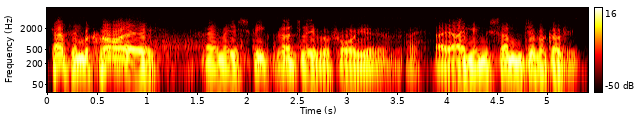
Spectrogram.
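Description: An actor playing an anxious older sea captain and father, halting and formal, in 1950s radio drama style. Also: low voice, very animated, breathy edge, full character voice. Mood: flustered, formal. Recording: old radio broadcast, narrow band.

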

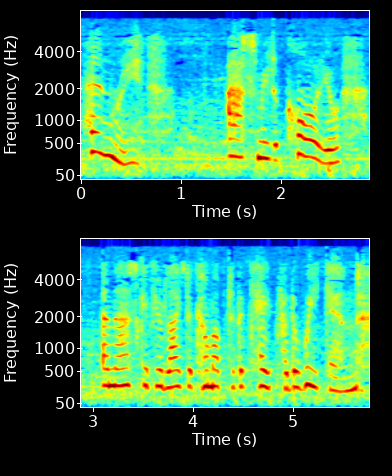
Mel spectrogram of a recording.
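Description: An actress playing an anxious, unhappy wife in a vintage radio drama, with a fretful, pleading way of talking. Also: female voice, high voice, moderate pace, natural voice. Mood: pleading, miserable. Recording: dull, noisy old radio recording.

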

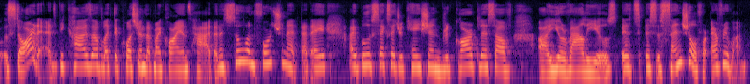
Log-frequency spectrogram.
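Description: A woman with a Persian accent, a psychologist and sex therapist, answering interview questions thoughtfully, often pausing with "kind of" and "like". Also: fairly high pitch, fairly bright tone. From Iran. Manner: thoughtful, many fillers like "kind of" and "like".

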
